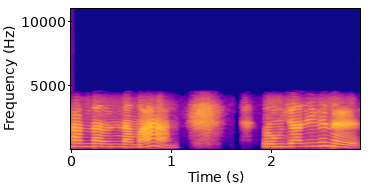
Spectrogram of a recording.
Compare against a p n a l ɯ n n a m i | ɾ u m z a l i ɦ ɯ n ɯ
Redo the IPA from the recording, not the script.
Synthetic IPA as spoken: a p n a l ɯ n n a m a | ɾ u ŋ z a l i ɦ ɯ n ɯ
